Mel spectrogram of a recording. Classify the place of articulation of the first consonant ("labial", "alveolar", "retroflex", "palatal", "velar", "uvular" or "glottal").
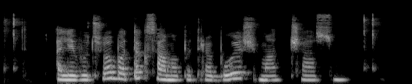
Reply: alveolar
